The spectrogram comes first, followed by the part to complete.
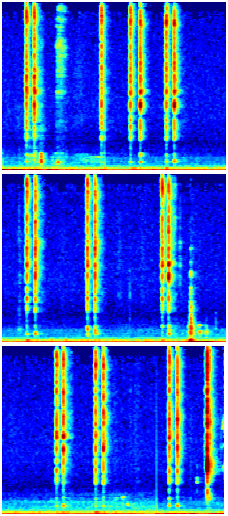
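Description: Faint, scattered clicks of a computer mouse and keyboard, irregular but about one every half second, with a soft low thump about six seconds in.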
